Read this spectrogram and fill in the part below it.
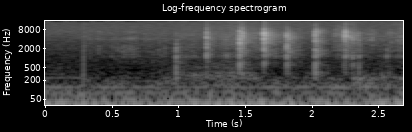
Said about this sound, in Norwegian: Um, so I'm gonna show this to you guys. I'm gonna unwrap it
